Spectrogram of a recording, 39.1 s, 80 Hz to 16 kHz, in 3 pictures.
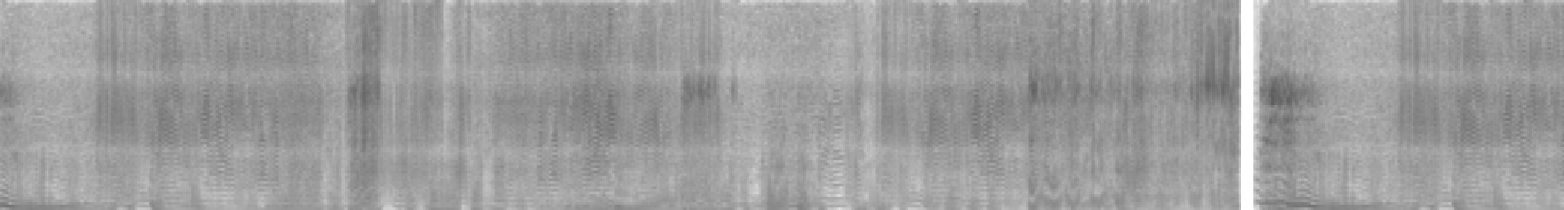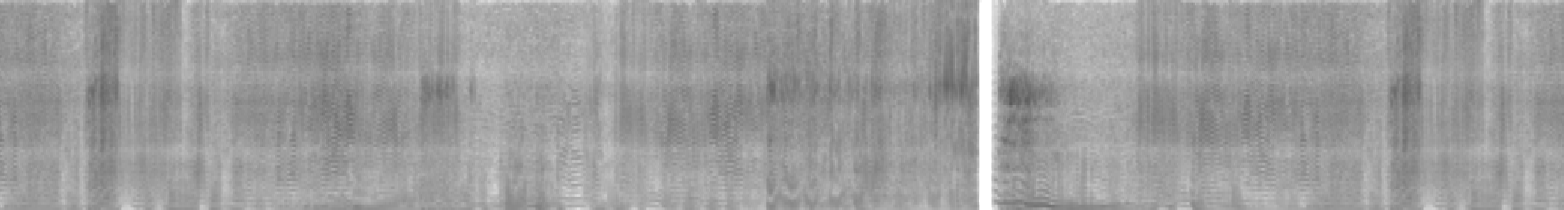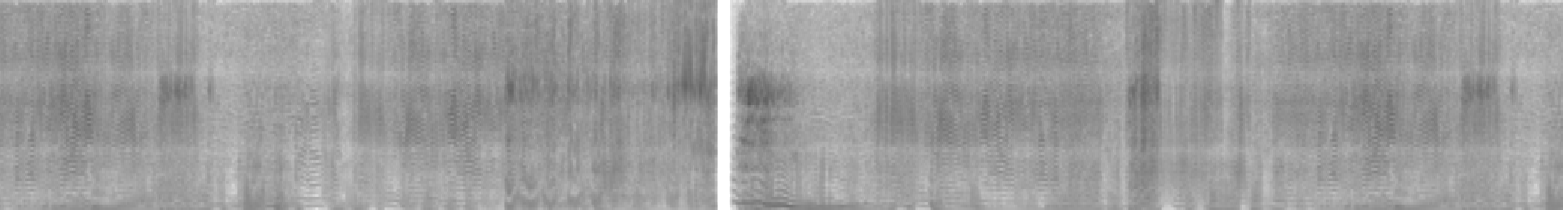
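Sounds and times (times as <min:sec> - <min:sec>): comic fart and sneeze sound: 0:00.0 - 0:39.0.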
